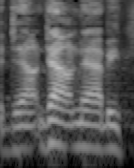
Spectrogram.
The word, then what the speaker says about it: Downton Abbey: So you can think Downton Abbey or Downton Abbey. I didn't say that right, did I? Downton Abbey.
